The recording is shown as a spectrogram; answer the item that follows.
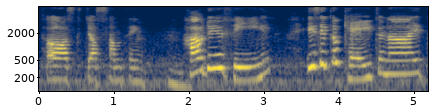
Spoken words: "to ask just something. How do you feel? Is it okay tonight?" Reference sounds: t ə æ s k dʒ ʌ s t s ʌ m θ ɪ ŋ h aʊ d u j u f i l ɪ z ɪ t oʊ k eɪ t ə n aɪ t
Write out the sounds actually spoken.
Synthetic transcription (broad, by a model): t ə æ s k dʒ ʌ s t s ʌ m θ ɪ ŋ h aʊ d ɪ j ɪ f i l ɪ z ɪ t oʊ k eɪ t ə n aɪ t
